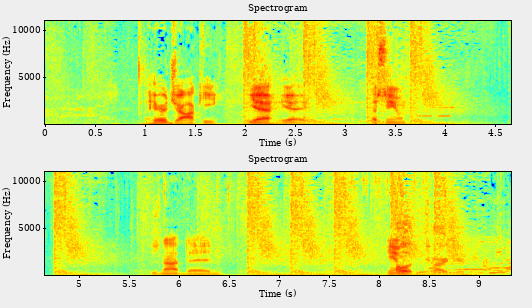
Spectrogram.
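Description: Guns fire in sharp, loud shots.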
